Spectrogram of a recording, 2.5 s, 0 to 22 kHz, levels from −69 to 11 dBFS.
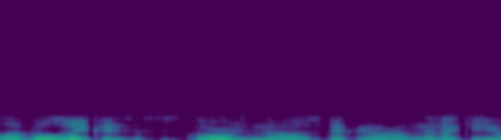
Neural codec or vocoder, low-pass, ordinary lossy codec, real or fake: codec, 16 kHz in and 24 kHz out, 0.4 kbps, LongCat-Audio-Codec, four codebook decoder; 7.2 kHz; AAC, 16 kbps; fake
